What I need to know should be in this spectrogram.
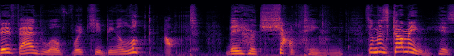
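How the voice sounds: The voice here is a natural reading voice. It stays that way throughout.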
